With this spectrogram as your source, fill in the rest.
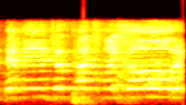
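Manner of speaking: drawn-out high, loud scream; child screaming. Retold or imitated. Startled second grader accusing a stranger, screaming. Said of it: "And then she starts screaming".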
